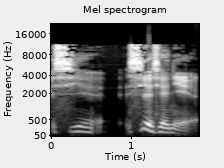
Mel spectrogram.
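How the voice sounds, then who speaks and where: A man's voice: medium pitch, very animated, drawn-out words, darkish tone, dry recording, studio quality, full character voice. A man voicing a big, lonely male T. rex who stammers and hesitates as he talks. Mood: nervous. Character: big lonely male T. rex, gruff but shy, fibs nervously.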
